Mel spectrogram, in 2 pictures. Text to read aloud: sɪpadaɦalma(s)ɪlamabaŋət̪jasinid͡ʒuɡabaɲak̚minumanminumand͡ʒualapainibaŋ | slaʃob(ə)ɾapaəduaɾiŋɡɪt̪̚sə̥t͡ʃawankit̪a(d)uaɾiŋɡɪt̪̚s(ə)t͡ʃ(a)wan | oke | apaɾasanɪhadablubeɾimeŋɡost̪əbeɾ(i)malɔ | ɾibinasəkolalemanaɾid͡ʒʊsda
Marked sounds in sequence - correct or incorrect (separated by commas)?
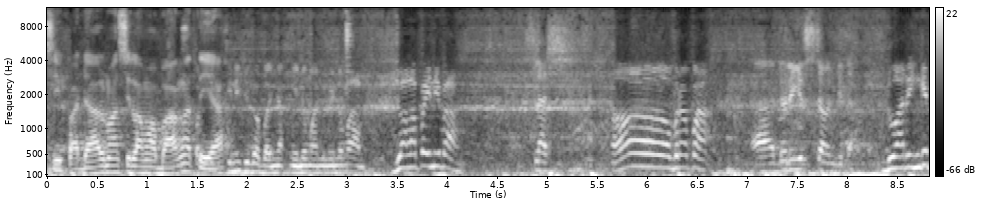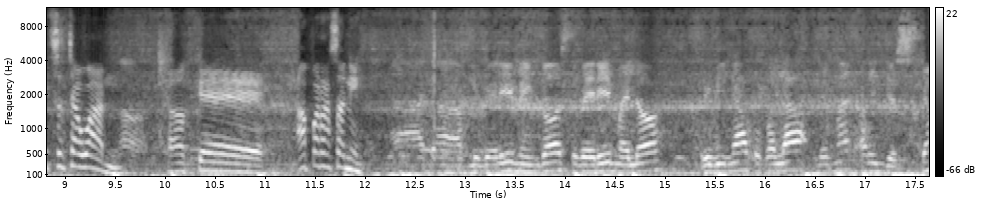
correct, correct, correct, correct, correct, correct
